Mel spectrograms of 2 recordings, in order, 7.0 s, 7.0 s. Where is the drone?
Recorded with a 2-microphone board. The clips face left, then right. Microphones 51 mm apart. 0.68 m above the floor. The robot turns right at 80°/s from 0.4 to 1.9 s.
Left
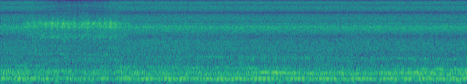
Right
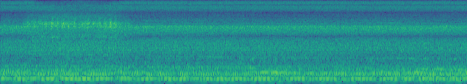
150° right; by 7.0 s 30° right.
